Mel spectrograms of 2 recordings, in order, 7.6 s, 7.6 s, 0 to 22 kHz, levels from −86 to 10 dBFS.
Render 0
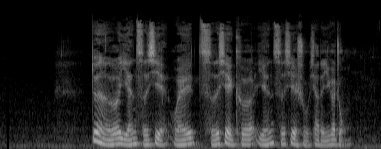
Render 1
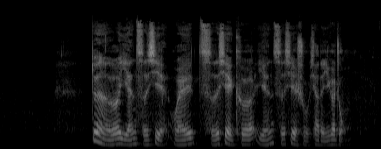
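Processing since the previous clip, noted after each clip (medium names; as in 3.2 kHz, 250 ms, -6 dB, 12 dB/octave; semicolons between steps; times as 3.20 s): high-pass 870 Hz 12 dB/octave; trim -5.5 dB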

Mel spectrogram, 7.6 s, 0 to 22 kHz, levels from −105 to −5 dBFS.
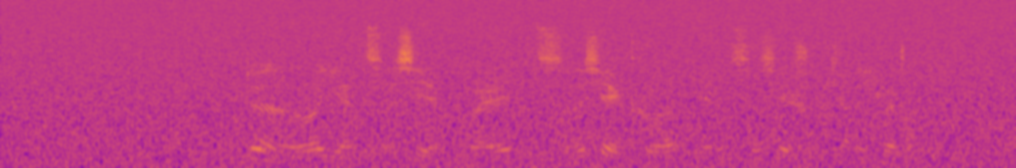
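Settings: word length cut 6-bit, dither triangular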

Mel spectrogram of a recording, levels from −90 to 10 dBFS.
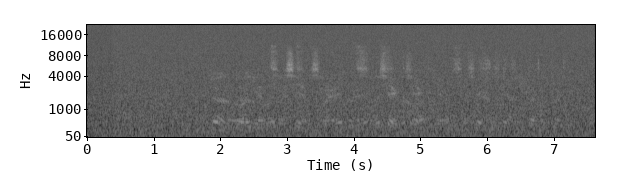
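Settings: delay 381 ms -4.5 dB; trim +3.5 dB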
